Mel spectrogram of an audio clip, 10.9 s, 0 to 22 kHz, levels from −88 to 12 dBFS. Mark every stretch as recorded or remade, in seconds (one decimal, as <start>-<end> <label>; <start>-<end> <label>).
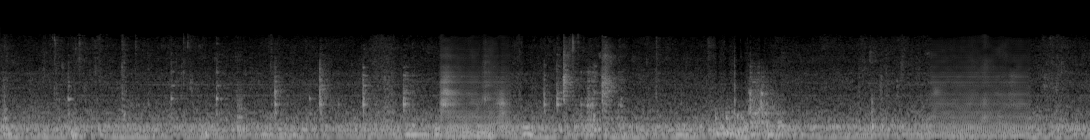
0.0-4.4 recorded; 4.4-5.1 remade; 5.1-9.3 recorded; 9.3-10.3 remade; 10.3-10.9 recorded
